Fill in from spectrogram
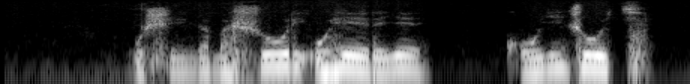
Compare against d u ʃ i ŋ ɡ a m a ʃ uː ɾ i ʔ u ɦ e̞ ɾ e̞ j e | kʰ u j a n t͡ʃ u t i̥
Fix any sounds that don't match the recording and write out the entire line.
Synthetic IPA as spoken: ɡ u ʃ iː ŋ ɡ a m a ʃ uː ɾ i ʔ u ɦ e̞ ɾ e̞ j e | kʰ u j i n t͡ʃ u c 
